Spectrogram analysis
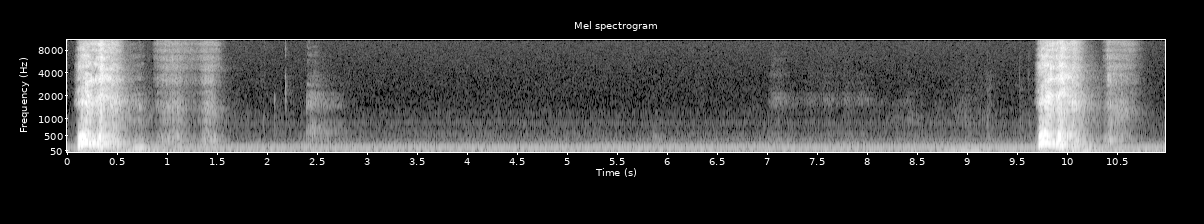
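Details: Two super loud, wet sneezes during a cold, about ten seconds apart, each followed by a short breathy after-sound, over a quiet low room hum.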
